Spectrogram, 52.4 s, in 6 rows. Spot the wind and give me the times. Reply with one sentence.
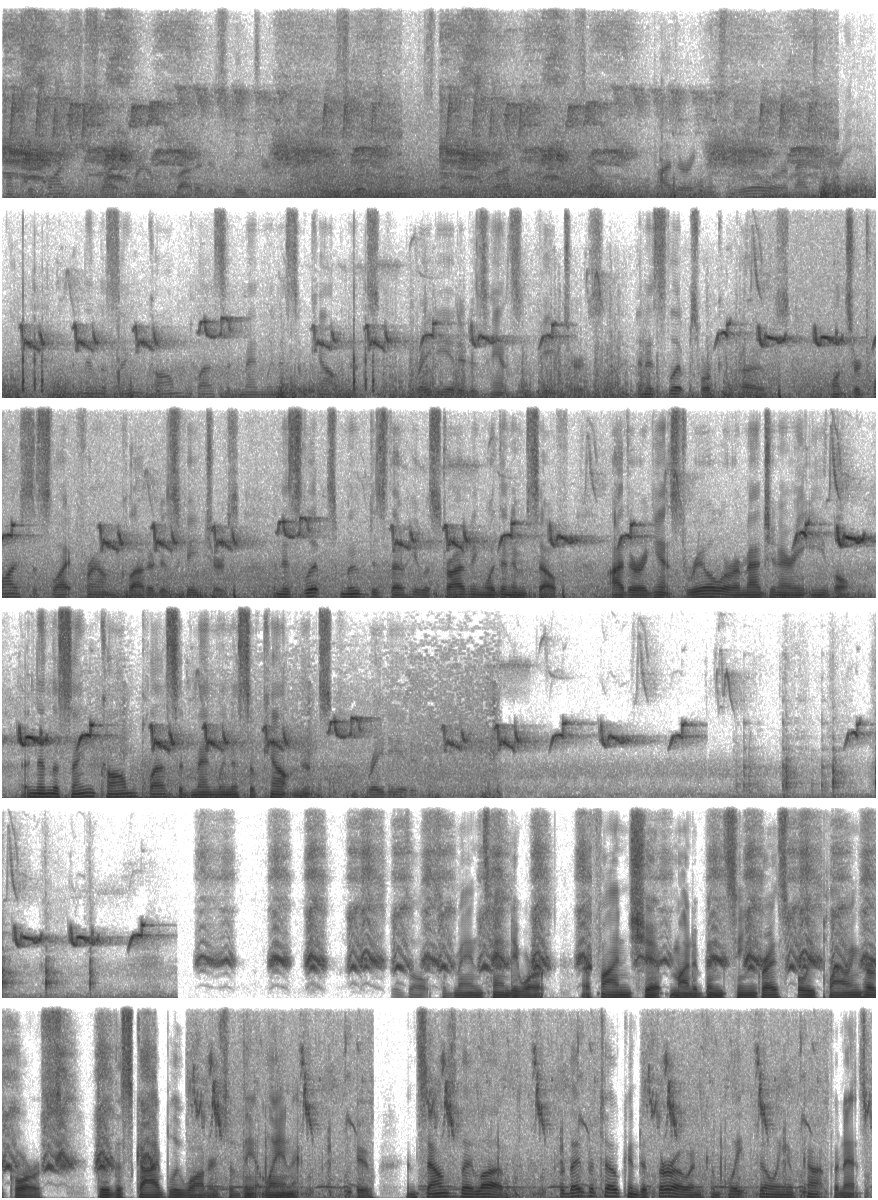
You can hear the wind from 0.0 to 31.2 s.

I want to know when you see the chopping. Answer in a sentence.
You can hear the chopping from 33.5 to 36.0 s.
